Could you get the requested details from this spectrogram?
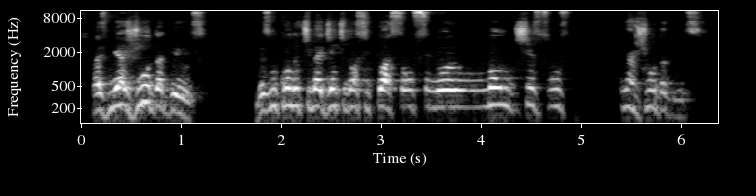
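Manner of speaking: rising, loud pleading prayer to God; preacher praying aloud; fervent prayer. Acted. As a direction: pray it out with urgency.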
